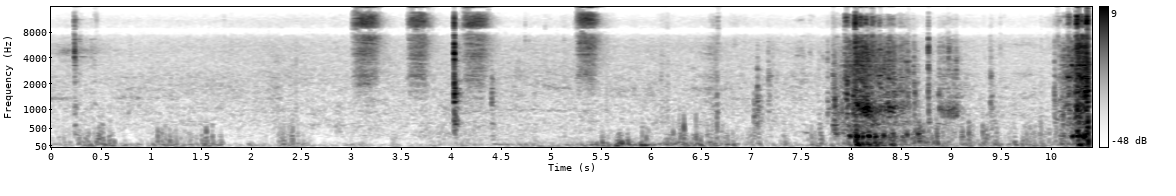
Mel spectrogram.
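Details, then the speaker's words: 1972 Triumph Bonneville T120V 650cc twin with 26,729 miles on the clock, kick-started, fires with ragged, lumpy pulses and revs lazily in bursts; rough, sluggish running, and it needs carb cleaning and probably points. "It's a running bike. It's not running very smoothly. It needs the carbs cleaning, and probably set of points."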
